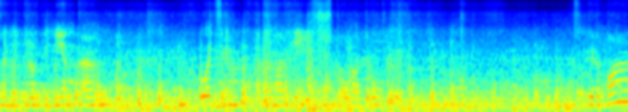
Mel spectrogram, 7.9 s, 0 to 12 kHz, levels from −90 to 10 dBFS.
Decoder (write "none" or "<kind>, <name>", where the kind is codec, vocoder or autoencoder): autoencoder, DAC-VAE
